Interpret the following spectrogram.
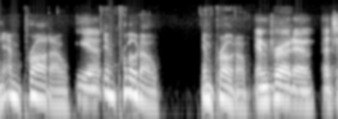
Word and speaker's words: Emproto: Right, it's the American pronunciation. Emproto.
